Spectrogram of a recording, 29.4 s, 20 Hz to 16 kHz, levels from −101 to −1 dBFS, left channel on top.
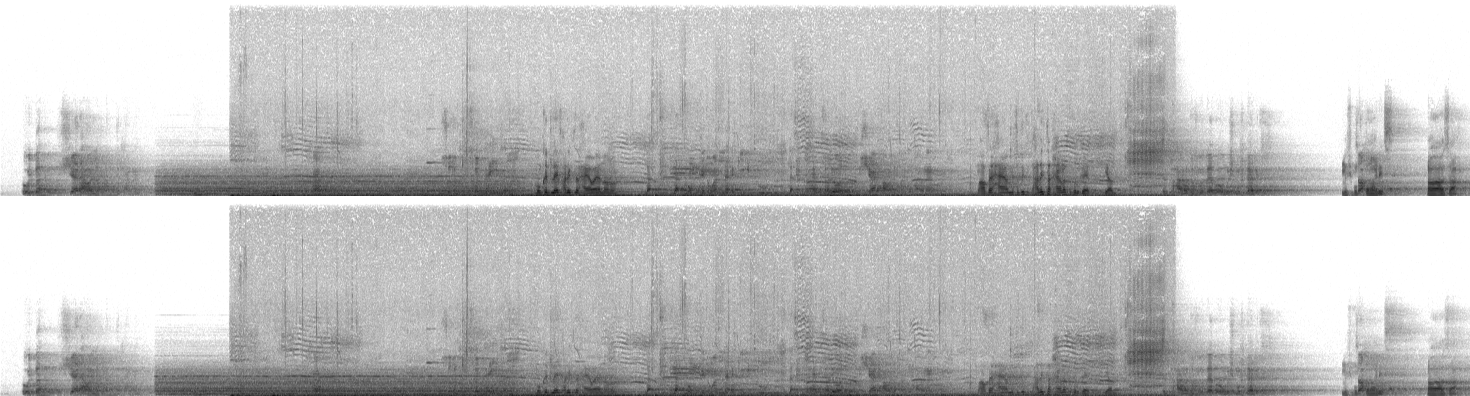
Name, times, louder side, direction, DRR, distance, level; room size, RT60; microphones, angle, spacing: voice 1, 0.4-2.8 6.2-6.5 8.8-10.0 12.9-18.7 23.2-25.2 27.2-27.4 27.8-27.9, left 1 dB, 20° left, 1 dB, 2.3 m, -28 dB
sound 1, 3.1-10.3, right 1 dB, 35° right, 3.0 m, -26 dB
voice 2, 3.9-4.4 7.5-7.9 10.7-12.4 19.5-22.3 26.8-27.8 28.5-29.2, left 5 dB, 60° left, 11 dB, 0.5 m, -22 dB
sound 2, 4.6-23.5, right 1 dB, 15° right, 0.6 m, -24 dB
21.0 x 17.0 x 8.3 m, 3.0 s
head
